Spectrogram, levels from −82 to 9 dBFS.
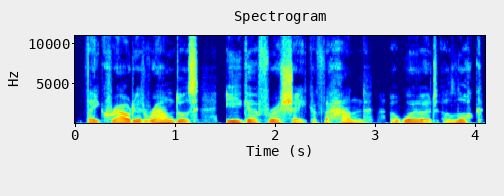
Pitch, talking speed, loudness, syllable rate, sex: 135 Hz, 220 wpm, -16 LUFS, 5.3 syllables/s, male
